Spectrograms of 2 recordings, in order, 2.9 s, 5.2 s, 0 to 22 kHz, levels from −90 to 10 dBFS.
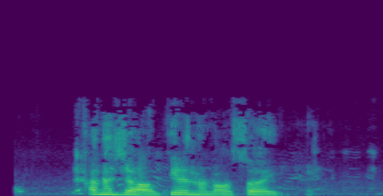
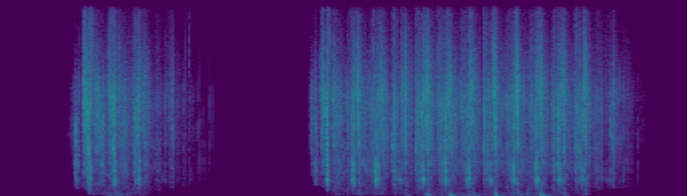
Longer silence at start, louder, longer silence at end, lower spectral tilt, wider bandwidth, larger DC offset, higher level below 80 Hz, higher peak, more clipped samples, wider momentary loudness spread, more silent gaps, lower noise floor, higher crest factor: second, 0.1 s vs 0.55 s; first, -16 LUFS vs -36 LUFS; about the same, 0.55 s vs 0.45 s; first, -5 dB/octave vs 1.5 dB/octave; second, 10.5 kHz vs over 20 kHz; neither; first, -68 dBFS vs under -90 dBFS; first, 0 dBFS vs -12 dBFS; neither; second, 9 LU vs 16 LU; neither; second, -48 dBFS vs under -90 dBFS; second, 18 dB vs 30 dB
